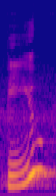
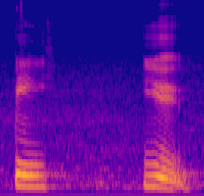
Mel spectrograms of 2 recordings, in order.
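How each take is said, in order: First: Be You asked with a lift; Be You tossed up as a question; Be You rising like a puzzled query. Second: Be ... You with a pause between; Be, then You, set apart deliberately; Be You split into two slow beats; spaced out. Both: Shown as a demonstration. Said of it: "I've called it Be You".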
